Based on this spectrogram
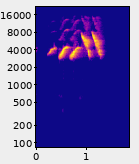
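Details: Yellow-bellied seedeater (papa-capim) singing the Tui Tui song style, said to never break while singing: a one-second phrase of high, slurred whistled notes, several rising sweeps run together, clean and without background noise.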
